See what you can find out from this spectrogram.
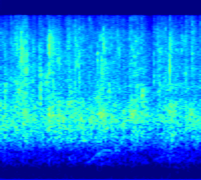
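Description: Steady, dense applause from an audience, many hands clapping at once in a continuous bright patter that holds at an even level for a couple of seconds.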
